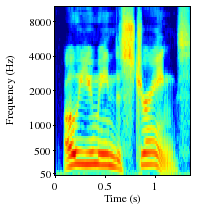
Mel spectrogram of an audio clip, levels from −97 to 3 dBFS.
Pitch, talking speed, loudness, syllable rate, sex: 210 Hz, 220 wpm, -16 LUFS, 4.3 syllables/s, female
